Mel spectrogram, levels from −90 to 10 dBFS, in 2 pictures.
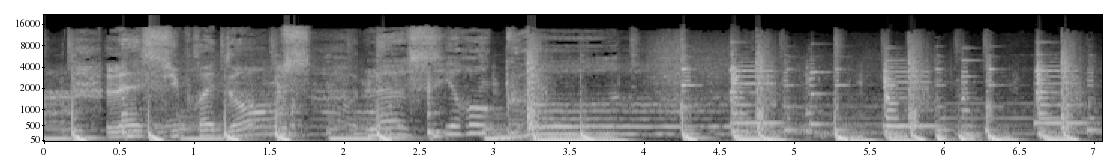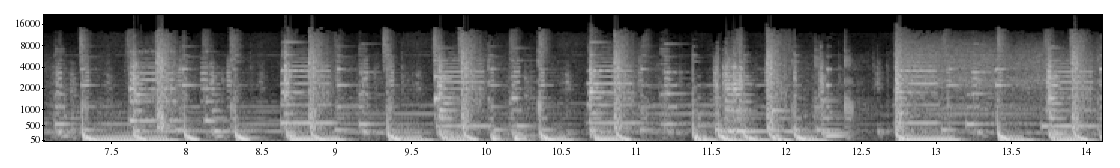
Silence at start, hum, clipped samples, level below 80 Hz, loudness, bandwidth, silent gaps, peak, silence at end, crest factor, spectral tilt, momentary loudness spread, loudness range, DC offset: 0 s; none; under 0.1%; -18 dBFS; -13 LUFS; 16 kHz; none; 0 dBFS; 0 s; 12 dB; -4 dB/octave; 6 LU; 1 LU; under 0.1%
